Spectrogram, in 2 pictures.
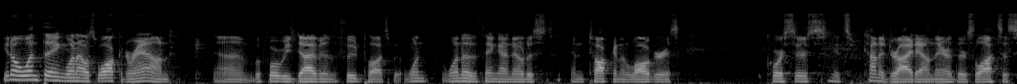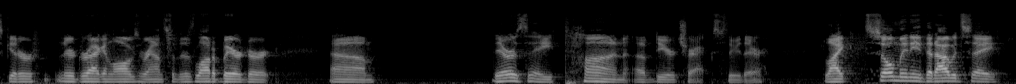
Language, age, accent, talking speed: English, 30-49, American, 205 wpm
